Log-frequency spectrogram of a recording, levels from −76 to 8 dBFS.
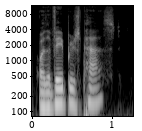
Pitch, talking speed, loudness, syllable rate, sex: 130 Hz, 190 wpm, -17 LUFS, 6.7 syllables/s, male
